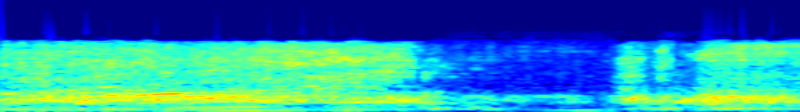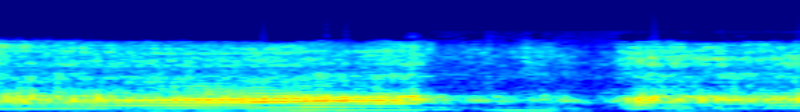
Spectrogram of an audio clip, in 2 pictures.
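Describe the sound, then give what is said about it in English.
A car drives away, its nearly empty fuel tank headed for a garage: a steady, loud engine drone with strong low harmonics, briefly dipping in level twice before resuming. “I drove back to the garage.”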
